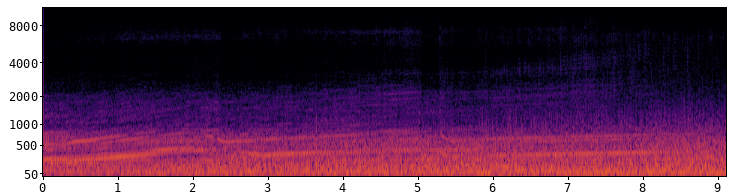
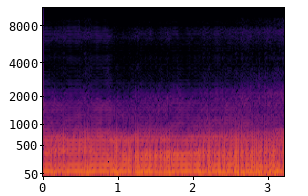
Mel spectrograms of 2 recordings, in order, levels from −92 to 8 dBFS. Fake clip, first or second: second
